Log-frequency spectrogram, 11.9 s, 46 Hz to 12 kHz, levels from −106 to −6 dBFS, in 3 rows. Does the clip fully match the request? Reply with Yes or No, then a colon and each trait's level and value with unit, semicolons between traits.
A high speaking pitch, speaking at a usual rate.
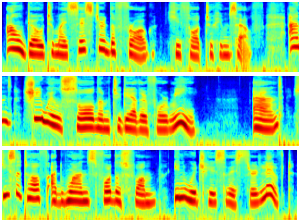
Yes: high, 220 Hz; average, 165 wpm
